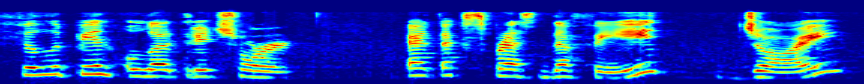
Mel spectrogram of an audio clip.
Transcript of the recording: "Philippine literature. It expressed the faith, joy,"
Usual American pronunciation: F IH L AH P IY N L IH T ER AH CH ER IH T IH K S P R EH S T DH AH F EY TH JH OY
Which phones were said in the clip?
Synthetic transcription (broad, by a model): F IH L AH P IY N L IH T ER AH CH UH IH T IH K S P R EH S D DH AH F EY T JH OY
